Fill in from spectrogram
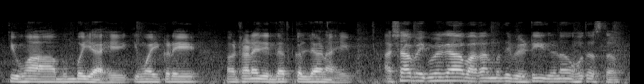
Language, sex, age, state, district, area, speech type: Marathi, male, 45-60, Maharashtra, Thane, rural, spontaneous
